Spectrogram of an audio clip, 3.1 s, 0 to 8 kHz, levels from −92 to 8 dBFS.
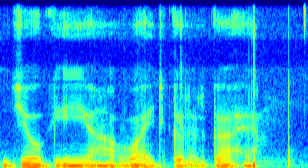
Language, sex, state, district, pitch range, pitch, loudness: Hindi, male, Himachal Pradesh, Shimla, 105-130 Hz, 120 Hz, -19 LUFS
